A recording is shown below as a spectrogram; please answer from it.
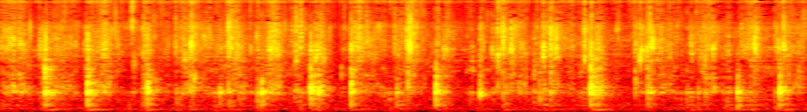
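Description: A hand squeezing and mixing diced chicken in a thick egg and cornflour batter in a plastic bowl: a steady run of wet squelching strokes, about three a second.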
